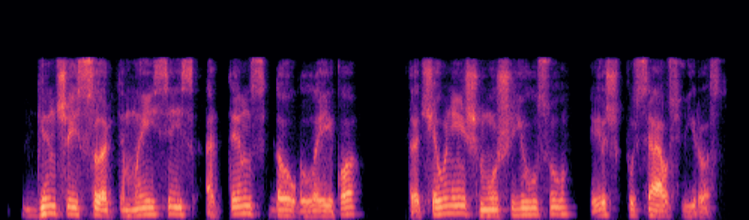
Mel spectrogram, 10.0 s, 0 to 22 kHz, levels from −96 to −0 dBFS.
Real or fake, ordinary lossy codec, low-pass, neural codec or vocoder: fake; AAC, 48 kbps; 7.2 kHz; codec, 24 kHz, 3 kbps, HILCodec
